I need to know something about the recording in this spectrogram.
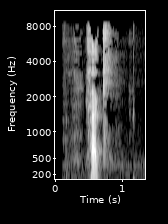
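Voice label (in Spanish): "jaque", Spanish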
